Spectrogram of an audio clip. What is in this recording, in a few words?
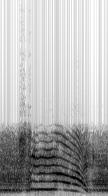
attack position, mood high, speech ru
